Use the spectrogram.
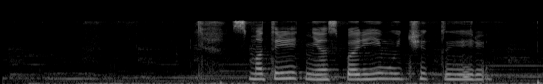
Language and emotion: Russian, sad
